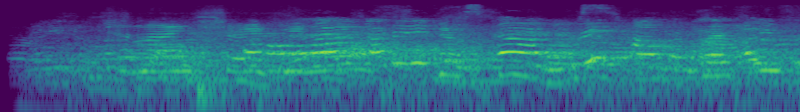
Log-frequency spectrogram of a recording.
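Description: A group of young children talking over one another, their high voices overlapping, fading in over the first half second.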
